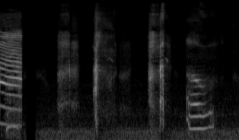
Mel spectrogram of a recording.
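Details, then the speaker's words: A baby sneezing and coughing at the same time: a brief cry, then several short, sharp bursts of sneezing and coughing, followed by a small whimper. "baby is dramatic sneezer check I finally caught it I finally caught it buess you"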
